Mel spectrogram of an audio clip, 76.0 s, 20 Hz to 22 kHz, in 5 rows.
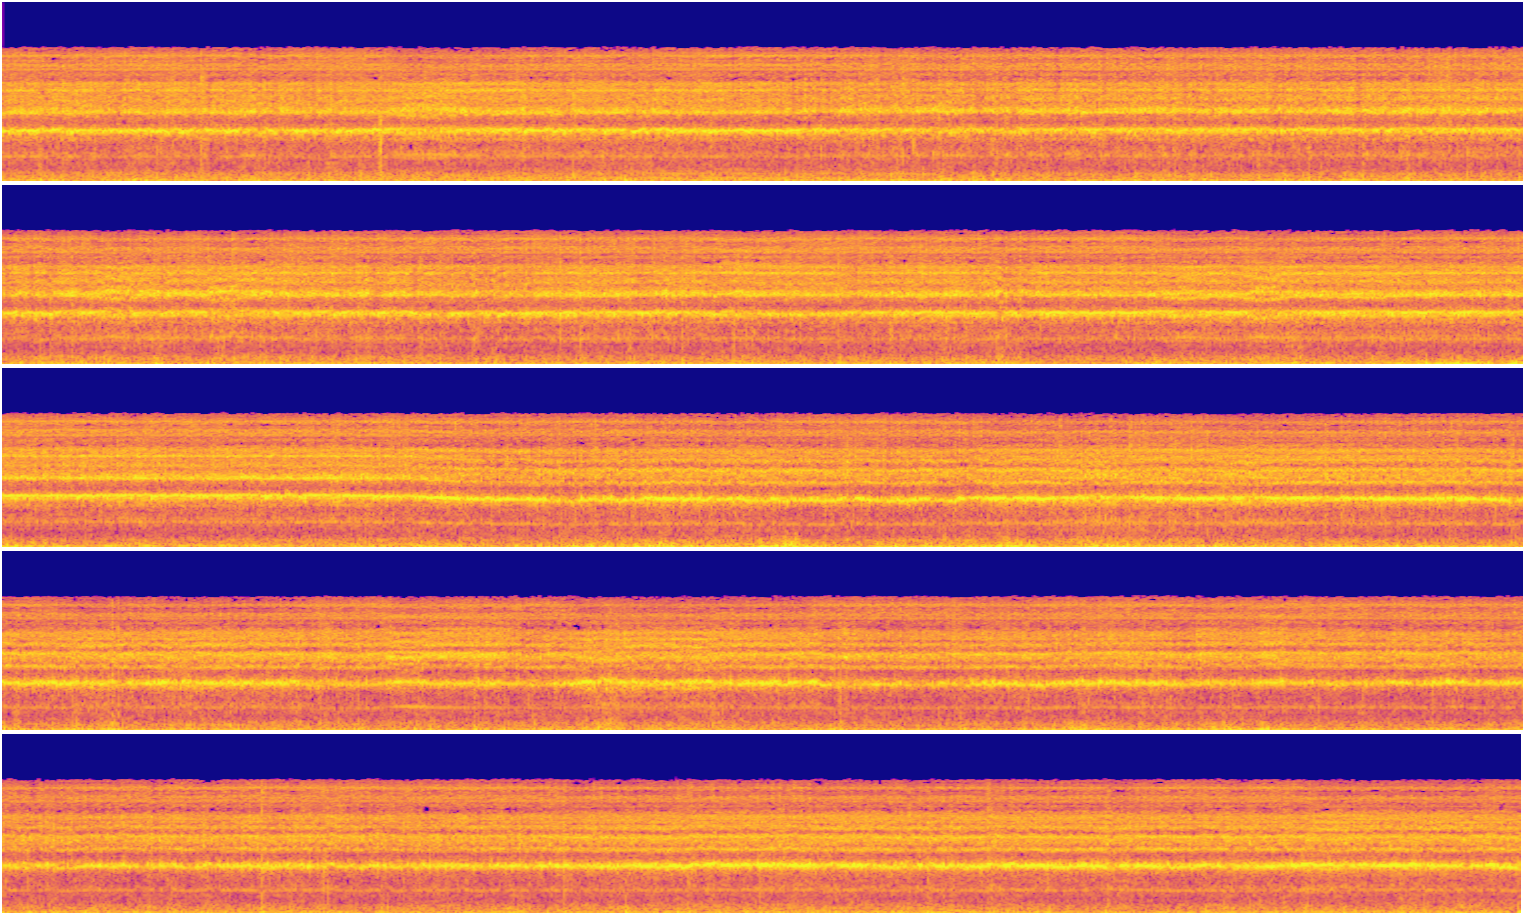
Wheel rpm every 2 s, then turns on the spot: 150, 150, 150, 150, 150, 150, 160, 160, 160, 160, 160, 160, 160, 150, 160, 150, 160, 150, 140, 140, 140, 140, 140, 140, 140, 140, 140, 140, 140, 140, 140, 140, 140, 140, 140, 140, 140, 140.
none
